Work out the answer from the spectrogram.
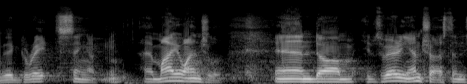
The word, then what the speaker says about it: Maya Angelou: that was the title of a book by Angelo, got her name wrong, the great singer, Maya Angelou.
